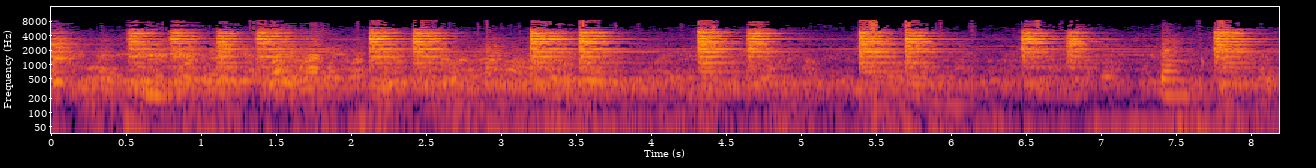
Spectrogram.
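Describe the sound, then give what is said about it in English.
An alarm bell clangs rapidly and insistently, with bright metallic strokes coming in quick pairs and bursts, fairly loud over a murmur of background commotion. “Ring the alarm bell, murder and treason!”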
